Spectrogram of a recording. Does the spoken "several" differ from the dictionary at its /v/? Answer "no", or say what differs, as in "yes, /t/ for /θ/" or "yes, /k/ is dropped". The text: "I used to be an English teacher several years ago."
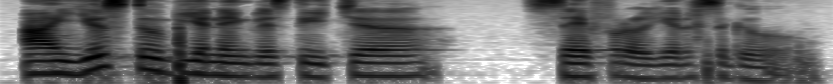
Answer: yes, /f/ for /v/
